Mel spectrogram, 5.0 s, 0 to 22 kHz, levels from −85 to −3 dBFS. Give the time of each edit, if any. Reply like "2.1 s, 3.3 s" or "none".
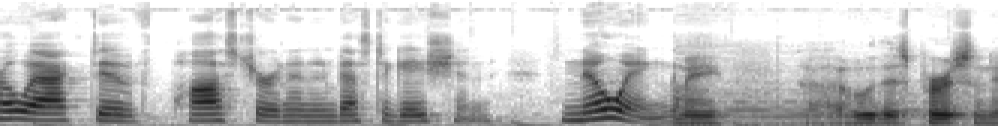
3.4 s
